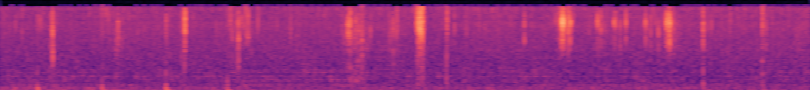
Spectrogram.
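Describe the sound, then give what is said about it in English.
Footsteps of a person carrying a satchel walk up a block on wet pavement in the rain, irregular soft taps and splashes over a steady hiss of rainfall, fairly quiet, with no voices. “I turned my collar up against the rain and carried my satchel up the block to the Wayfarers Insurance Building, entering from a side door.”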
